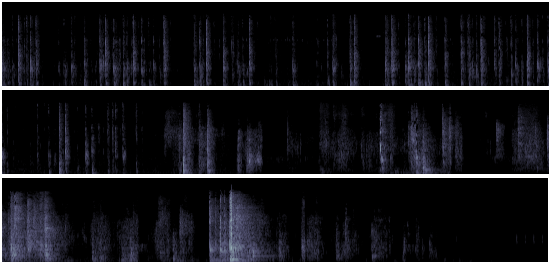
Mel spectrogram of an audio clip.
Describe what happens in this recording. I typed on the computer, and the keyboard typing is audible. I then stood up from the chair, and chair movement is slightly audible, before closing the computer. After that, I walked to the light switch and turned off the light. I then opened the first door, opened the second door, went out, closed the second door behind me, and finally walked through the hallway.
